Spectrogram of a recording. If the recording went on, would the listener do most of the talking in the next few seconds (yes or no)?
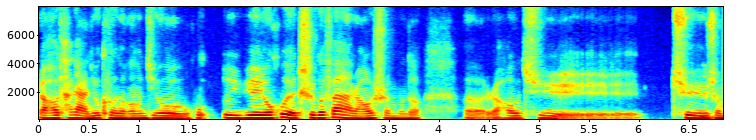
yes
